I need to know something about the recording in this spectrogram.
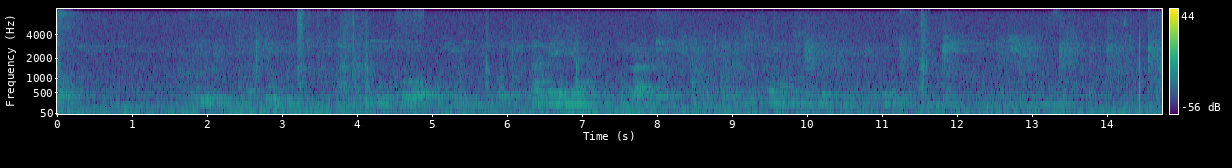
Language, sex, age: Southern Sotho, female, 35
